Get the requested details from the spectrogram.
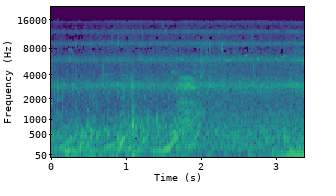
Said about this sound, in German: Aber äh, von wo kommt plötzlich die warme Luft und all der Nebel? Hallo, was ist das für ein Blubber?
